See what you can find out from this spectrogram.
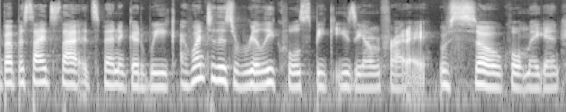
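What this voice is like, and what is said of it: Nasal, congested voice. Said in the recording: “I've been sick. You can probably hear it in my voice... I just said hi in like a nasally voice... I apologize for the nasaliness this week”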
